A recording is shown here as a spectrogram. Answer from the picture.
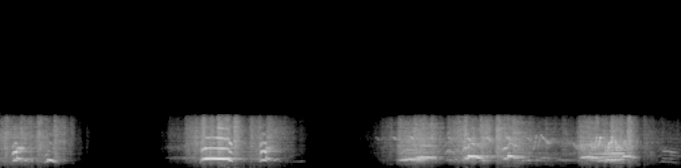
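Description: A bird calling: loud, honking calls in short bursts of one to two seconds, with silent gaps of a second or two between them.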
